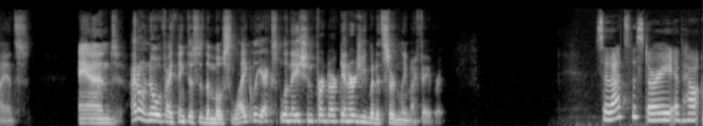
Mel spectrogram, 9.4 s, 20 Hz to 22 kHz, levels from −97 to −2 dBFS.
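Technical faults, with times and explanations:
Nothing stood out as a technical problem on listening to this speech.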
